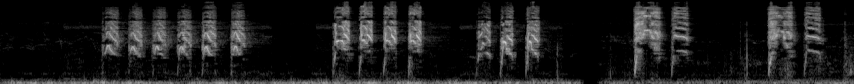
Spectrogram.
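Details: Parrot giving harsh, buzzy squawks in rapid bursts of four to six notes, about four per second, with pauses between groups; a low background rumble runs throughout.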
